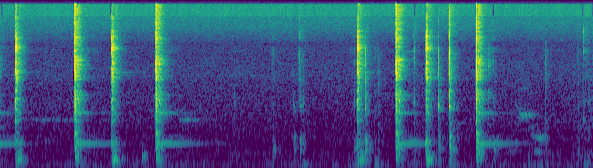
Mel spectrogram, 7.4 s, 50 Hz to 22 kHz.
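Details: Yamaha A-460 stereo amplifier with a right-channel fault: sharp, irregular protection-relay clicks, about a dozen in eight seconds, tripping on DC; the cause is cold solder joints on the STK3042 MKII module, fixed by resoldering.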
